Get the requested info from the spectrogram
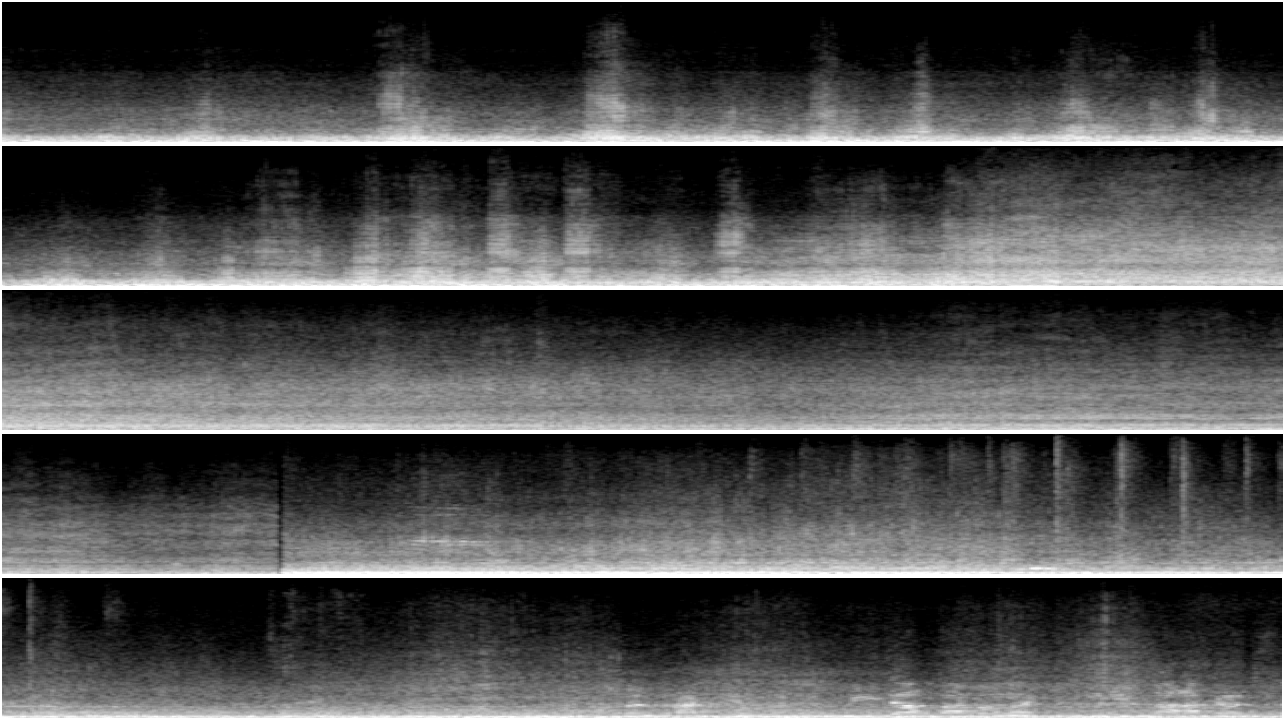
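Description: MotoGP racing motorcycles' engines running as the field goes along the main straight, heard from the grandstand, with pitches rising and falling as bikes go past. The sound steps up louder about two-thirds of the way through.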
